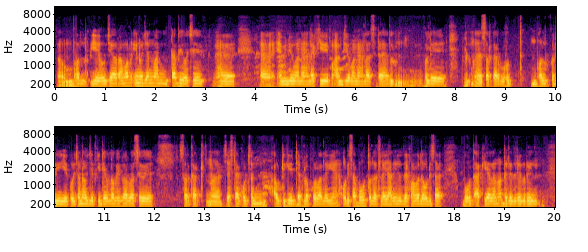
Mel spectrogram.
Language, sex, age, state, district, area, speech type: Odia, male, 18-30, Odisha, Bargarh, urban, spontaneous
